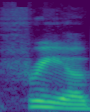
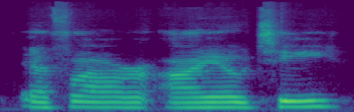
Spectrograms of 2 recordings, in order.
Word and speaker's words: Friot: I always pronounce it Frio because I'm from Louisiana. What is Stephen's last name? How is the correct pronunciation for an Oklahoman? Friot.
